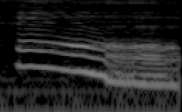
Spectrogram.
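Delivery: high, very soft sympathetic sigh of a word; wife watching the runner cry, a high soft moved sigh; imitating wife's sympathy. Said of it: "she's going".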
